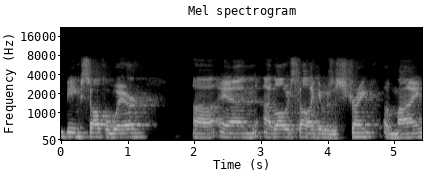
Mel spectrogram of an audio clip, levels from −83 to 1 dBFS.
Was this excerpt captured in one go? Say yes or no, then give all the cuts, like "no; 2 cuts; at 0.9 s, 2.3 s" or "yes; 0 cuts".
yes; 0 cuts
